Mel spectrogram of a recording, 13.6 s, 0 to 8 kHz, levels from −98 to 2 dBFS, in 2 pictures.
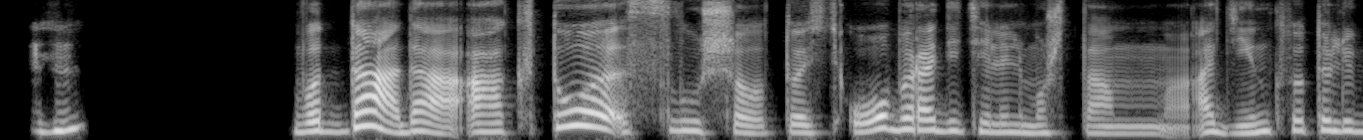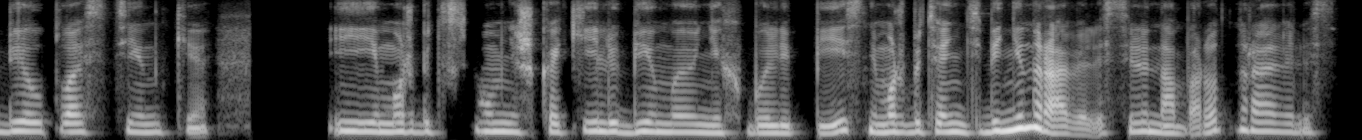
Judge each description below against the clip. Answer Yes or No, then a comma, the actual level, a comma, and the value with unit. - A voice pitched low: No, medium, 185 Hz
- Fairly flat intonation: No, average, 3.2 semitones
